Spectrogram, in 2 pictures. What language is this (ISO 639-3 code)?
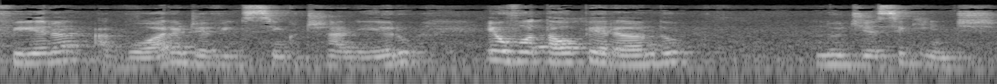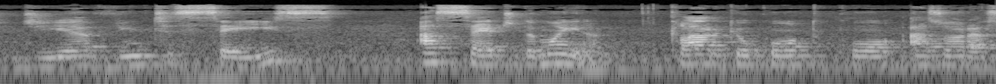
por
